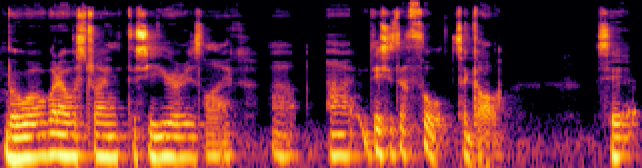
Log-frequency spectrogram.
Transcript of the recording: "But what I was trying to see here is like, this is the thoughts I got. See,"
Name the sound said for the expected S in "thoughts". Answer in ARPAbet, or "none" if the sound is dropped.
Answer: none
